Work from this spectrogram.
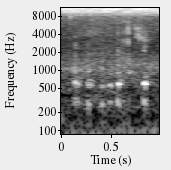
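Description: Indian game rooster (Hint horozu) clucking in a short series of soft, evenly spaced clucks, close by against a low background hum.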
